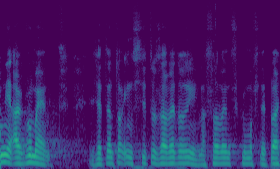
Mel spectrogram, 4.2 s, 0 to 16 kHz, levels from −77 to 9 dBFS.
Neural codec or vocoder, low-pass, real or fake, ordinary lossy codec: codec, 44.1 kHz, 7.8 kbps, DAC; 14.4 kHz; fake; Opus, 24 kbps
